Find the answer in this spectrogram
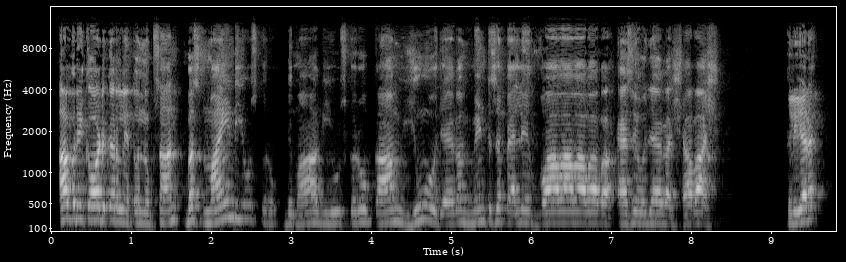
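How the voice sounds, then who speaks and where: A man gives a lively accounting lesson in a high voice. He acts out little reactions of joy and dismay. He quizzes his students and answers for them. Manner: asks students questions and answers them himself. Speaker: accounting teacher. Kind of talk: classroom lecture.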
